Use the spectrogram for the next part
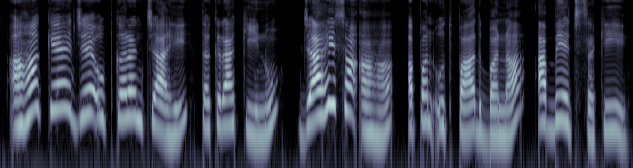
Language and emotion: Maithili, neutral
